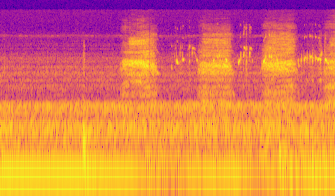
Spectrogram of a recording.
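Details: Wild female barn owl looking for attention in a nest box: after a quiet start, four rasping, hissy calls follow closely, with faint knocks and a low continuous hum.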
